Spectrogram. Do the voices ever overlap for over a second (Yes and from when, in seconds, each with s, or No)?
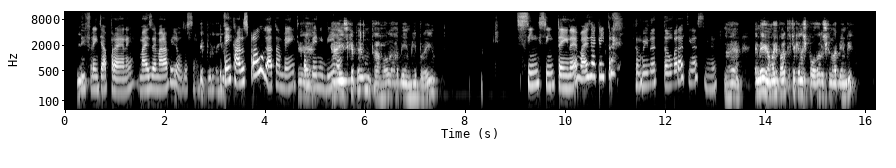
No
